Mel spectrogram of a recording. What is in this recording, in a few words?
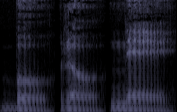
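"borone", concatenated syllables; Affixing experiment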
